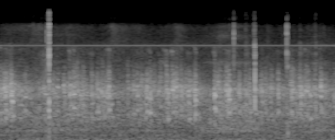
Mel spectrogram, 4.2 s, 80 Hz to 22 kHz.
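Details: Many wood frogs calling while mating in a vernal pool, Acton, Massachusetts, March 18, 2010; low chuckling croaks overlap in a continuous rattle, broken by a few sharp clicks.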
